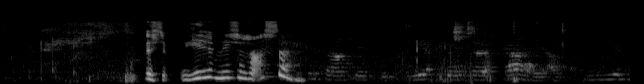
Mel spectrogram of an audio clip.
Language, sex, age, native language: Icelandic, female, 50-59, Icelandic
